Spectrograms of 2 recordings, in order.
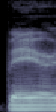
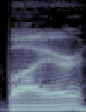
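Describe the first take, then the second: First: Bayer said as BAY-er, close to bear; American pronunciation. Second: Bayer said as BUY-er; German-style pronunciation. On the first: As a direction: say Bayer with an "ay" vowel, not "eye". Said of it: "the American pronunciation of Bayer instead". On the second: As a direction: say Bayer with an "eye" vowel, like buyer. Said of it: "American pronunciation of Bayer instead of". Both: Shown as a demonstration.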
